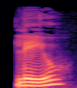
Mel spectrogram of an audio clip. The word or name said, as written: lave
